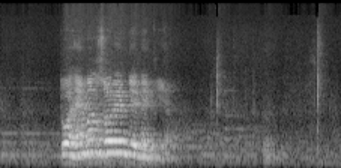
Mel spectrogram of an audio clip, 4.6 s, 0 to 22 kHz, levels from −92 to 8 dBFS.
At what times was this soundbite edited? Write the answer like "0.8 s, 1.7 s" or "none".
none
